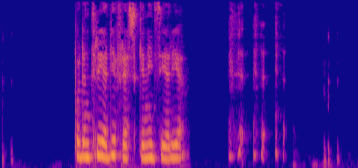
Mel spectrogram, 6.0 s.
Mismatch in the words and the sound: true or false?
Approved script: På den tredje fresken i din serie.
true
